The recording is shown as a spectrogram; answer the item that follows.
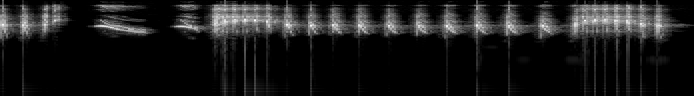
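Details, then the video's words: Long-tailed shrike delivering busy varied song as a lure for silent shrikes: a few descending whistled slurs, then a steady series of rapid raspy chattering notes, several per second. "suara burung pentet gacor isian variasi bisa untuk pancingan cendet malas bunyi"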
